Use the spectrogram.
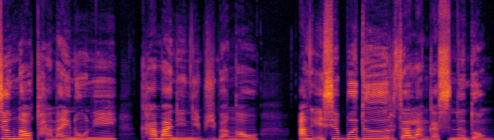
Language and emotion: Bodo, fearful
